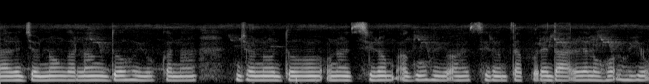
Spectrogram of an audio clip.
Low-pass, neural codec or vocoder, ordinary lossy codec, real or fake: 7.2 kHz; none; none; real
